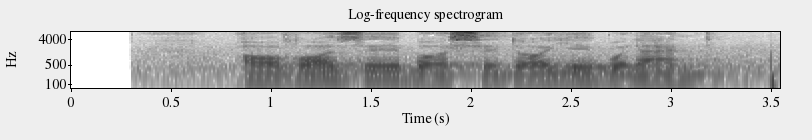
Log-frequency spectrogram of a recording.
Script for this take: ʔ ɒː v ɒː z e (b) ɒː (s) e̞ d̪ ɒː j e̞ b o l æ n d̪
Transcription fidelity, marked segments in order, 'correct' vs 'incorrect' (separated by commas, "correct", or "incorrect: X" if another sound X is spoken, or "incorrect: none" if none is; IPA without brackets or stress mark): correct, correct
